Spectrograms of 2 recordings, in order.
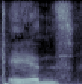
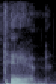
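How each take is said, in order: First: The word ends with an audible S sound. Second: The word ends without any S sound. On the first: The speaker calls it wrong. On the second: The speaker calls it right.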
